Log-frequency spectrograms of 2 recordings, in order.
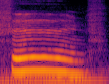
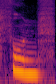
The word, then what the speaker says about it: fünf: Did you hear "acht"? Not "act". Also "fünf", not "funf". At this point, I'm going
